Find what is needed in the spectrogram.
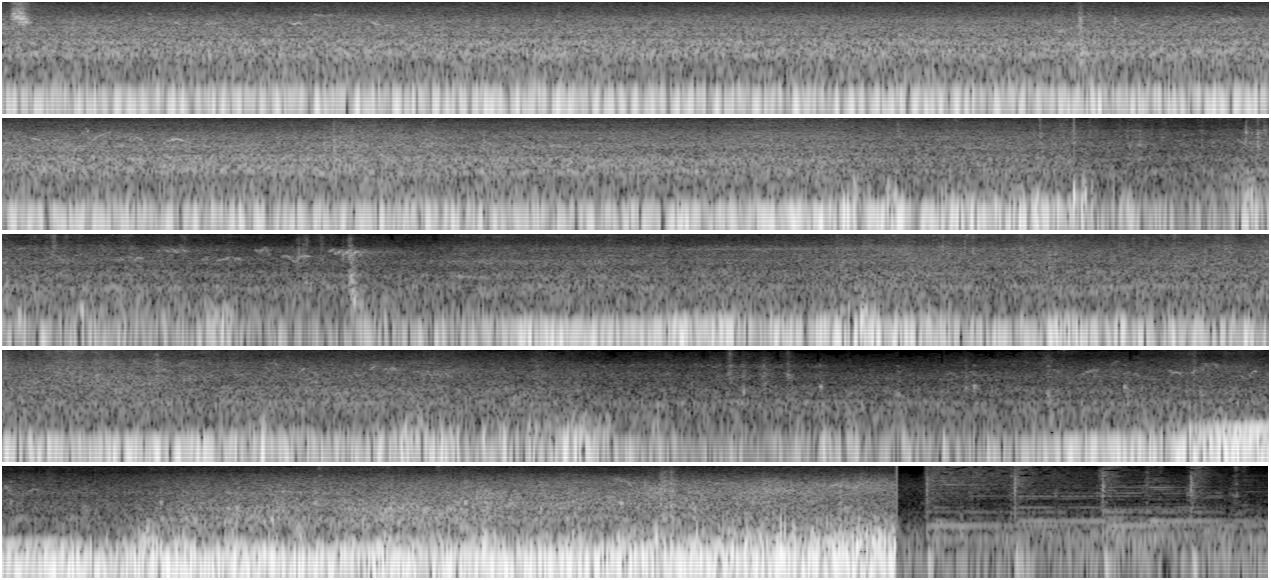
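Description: A car running and driving, with wind rumbling on the microphone; it grows louder near the end.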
